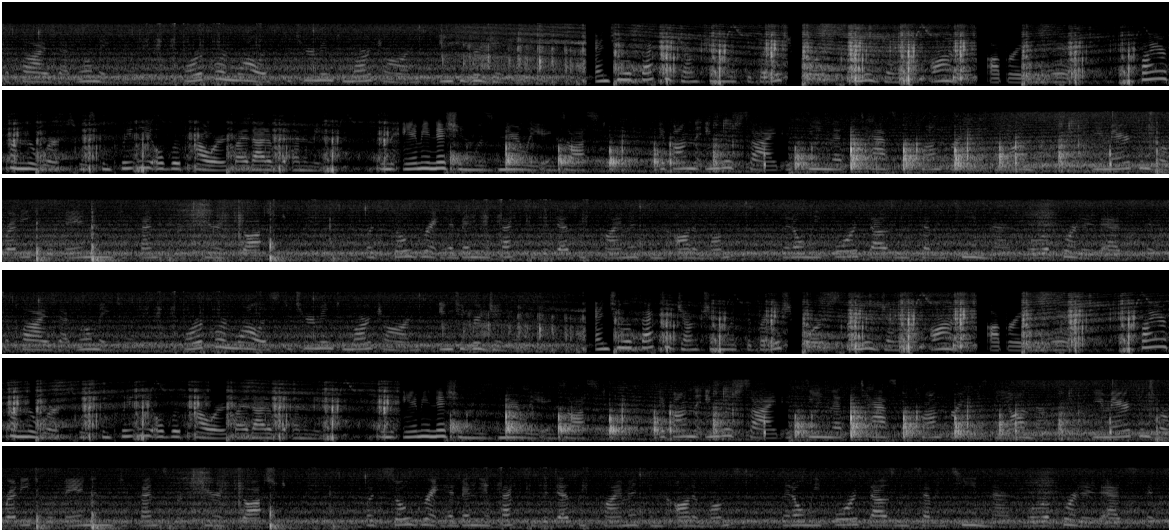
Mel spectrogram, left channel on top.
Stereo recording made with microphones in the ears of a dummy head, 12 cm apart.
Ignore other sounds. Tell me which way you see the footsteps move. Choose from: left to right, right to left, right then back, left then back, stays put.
right then back.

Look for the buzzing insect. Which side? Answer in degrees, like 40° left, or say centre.
10° left.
